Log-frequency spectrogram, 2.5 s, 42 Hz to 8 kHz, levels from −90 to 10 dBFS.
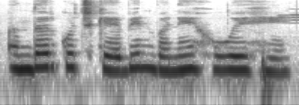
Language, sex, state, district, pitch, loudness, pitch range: Hindi, female, Madhya Pradesh, Bhopal, 250 Hz, -13 LUFS, 235-265 Hz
